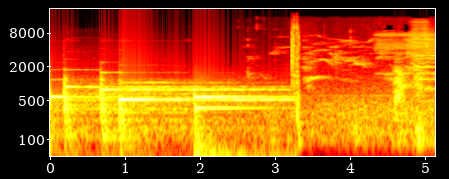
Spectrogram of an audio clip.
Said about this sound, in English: you probably don't recognize that sound. It's the communication of orcas, recorded in Antarctica.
